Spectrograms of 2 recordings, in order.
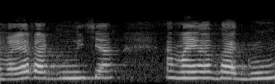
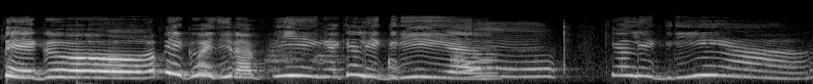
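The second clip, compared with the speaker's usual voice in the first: cheering; 7 dB louder, slower than usual. Real, not acted. Mother cheering loudly as baby grabs the giraffe. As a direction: celebrate the catch out loud.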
